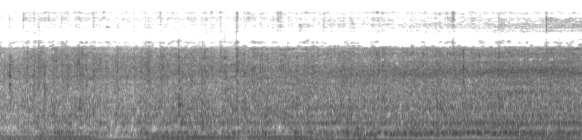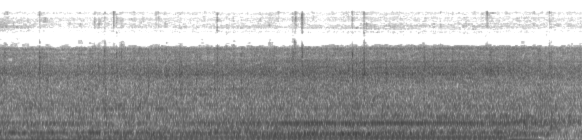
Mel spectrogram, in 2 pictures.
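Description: Heavy rain pouring steadily, with a steady low mechanical hum underneath that cuts off near the end.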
